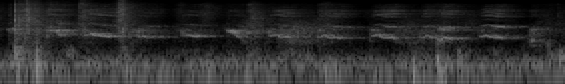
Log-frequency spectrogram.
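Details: Six Labrador Retriever puppies playing together in an indoor puppy play room, giving high whimpering squeals and yips with wavering tones, overlapping and repeated through the clip over a low background hum.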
